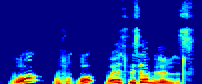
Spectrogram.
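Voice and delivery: high, disbelieving exclamation; baffled, searching in disbelief; incredulous what. Retold or imitated. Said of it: "you're like".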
